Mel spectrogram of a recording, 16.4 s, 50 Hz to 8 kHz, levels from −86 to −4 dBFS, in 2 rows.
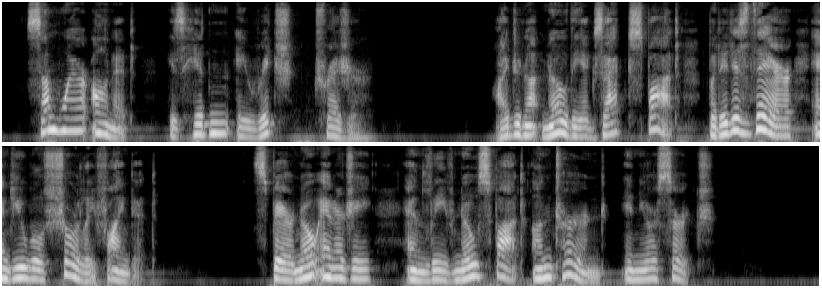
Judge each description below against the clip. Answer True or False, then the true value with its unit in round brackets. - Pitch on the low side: False (160 Hz)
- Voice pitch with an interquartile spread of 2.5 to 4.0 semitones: False (4.5 semitones)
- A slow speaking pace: True (130 wpm)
